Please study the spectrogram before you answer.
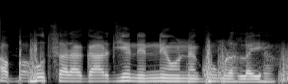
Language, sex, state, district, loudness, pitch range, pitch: Bajjika, male, Bihar, Vaishali, -14 LUFS, 140-150 Hz, 145 Hz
